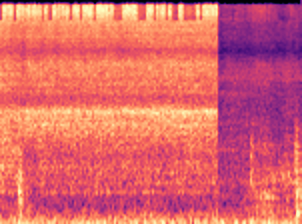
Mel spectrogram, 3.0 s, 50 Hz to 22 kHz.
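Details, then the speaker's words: 1979 Dodge W300 Club Cab, garden hose connected to flush the cooling system: steady hard hiss of water spraying for two seconds, then cut off; the hose's rubber end is torn at the hydrant connection and leaking badly. "but the ends of them they don't count you know where it connects here the rubber just tears matter of fact it's poured at the hydrant right now leaking pretty bad"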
